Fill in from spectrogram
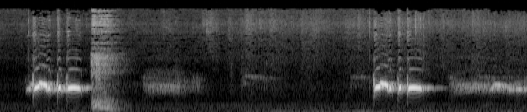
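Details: Local wild zebra dove: bubbling stuttered coos on one even pitch, repeated twice with a long pause between, followed by softer sustained notes. A brief noisy burst is heard early on.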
